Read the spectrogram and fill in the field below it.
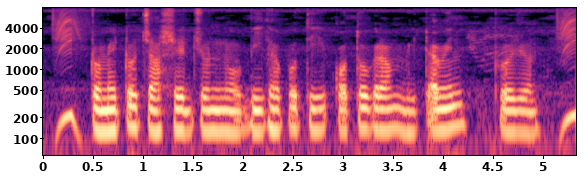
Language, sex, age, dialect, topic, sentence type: Bengali, male, 18-24, Rajbangshi, agriculture, question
